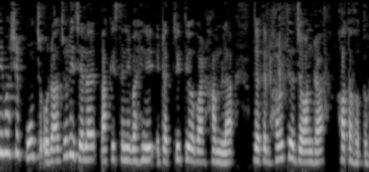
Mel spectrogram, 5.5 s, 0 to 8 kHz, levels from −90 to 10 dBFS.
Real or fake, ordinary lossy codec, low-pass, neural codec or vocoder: real; none; none; none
